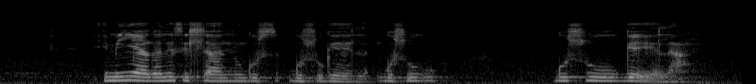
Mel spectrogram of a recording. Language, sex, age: Swati, male, 18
